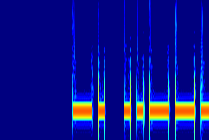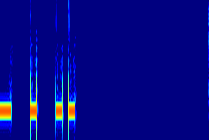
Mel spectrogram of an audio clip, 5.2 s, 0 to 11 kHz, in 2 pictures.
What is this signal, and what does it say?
Morse code, heard as a keyed tone, about 15 wpm, 700 Hz. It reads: N2EI
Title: Easy Call Signs - 15wpm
